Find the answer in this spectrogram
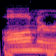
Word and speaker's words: honor: um an honorable person honor is spelled with an H but you don't make the H sound so it has the o sound so it's an honorable person and orange and apple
